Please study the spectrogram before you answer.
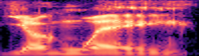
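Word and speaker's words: Younghoe: got traded midseason so his his name is pronounced young way but it is um he's I think it's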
